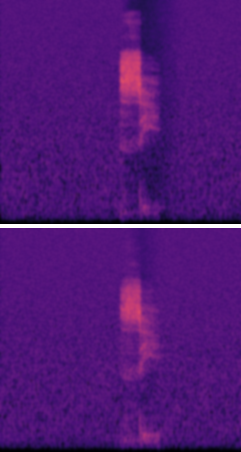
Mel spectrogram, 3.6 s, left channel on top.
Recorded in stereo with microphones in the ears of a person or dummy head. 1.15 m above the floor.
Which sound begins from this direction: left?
Whispering, at 1.8 s.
